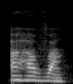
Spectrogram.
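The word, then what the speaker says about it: אהבה: to write it down a pronounced ha remember the sound here is V so we don't need a DOT of bet pronounce a let's do it once more in handwriting ahava ah isn't it a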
